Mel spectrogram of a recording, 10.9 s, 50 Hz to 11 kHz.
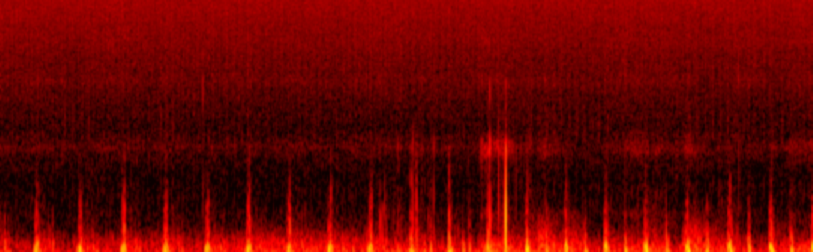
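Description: Fast, regular heartbeat around 110 beats a minute with strong thumping beats, as heard after exercise.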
